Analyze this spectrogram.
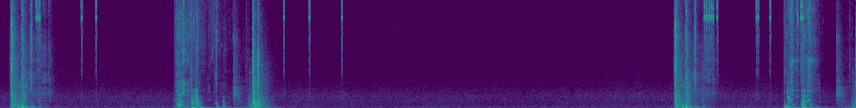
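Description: Short soft clicks tick now and then.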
